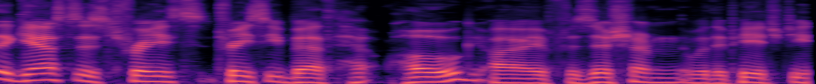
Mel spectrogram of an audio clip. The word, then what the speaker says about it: Høeg: So it's Høeg, and it means hawk in Danish. Høeg? No G? Just Høeg?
